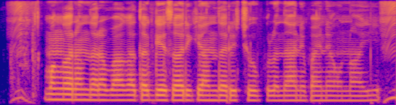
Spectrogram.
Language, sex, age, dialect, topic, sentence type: Telugu, male, 18-24, Southern, banking, statement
